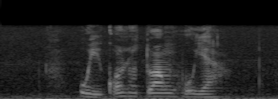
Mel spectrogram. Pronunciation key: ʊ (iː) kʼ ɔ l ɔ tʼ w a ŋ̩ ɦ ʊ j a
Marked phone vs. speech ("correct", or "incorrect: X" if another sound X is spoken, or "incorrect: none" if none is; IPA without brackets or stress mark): incorrect: i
